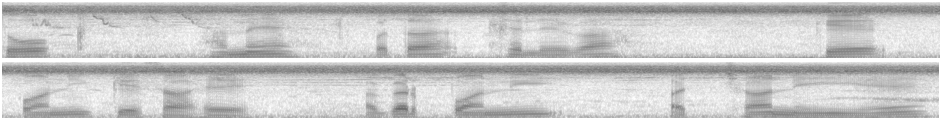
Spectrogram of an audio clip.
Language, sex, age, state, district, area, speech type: Urdu, male, 18-30, Uttar Pradesh, Muzaffarnagar, urban, spontaneous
